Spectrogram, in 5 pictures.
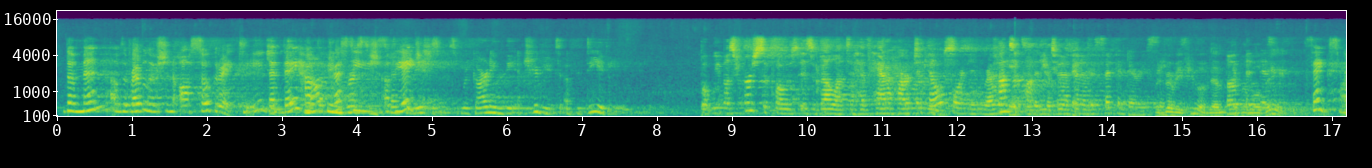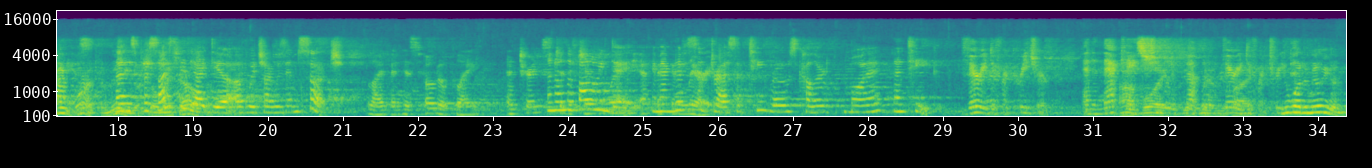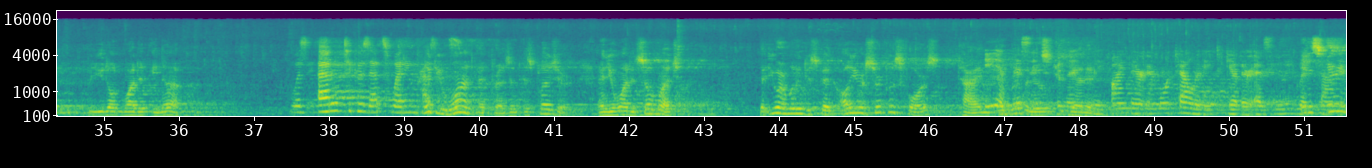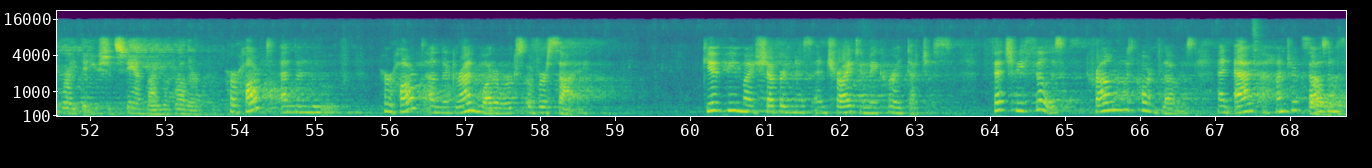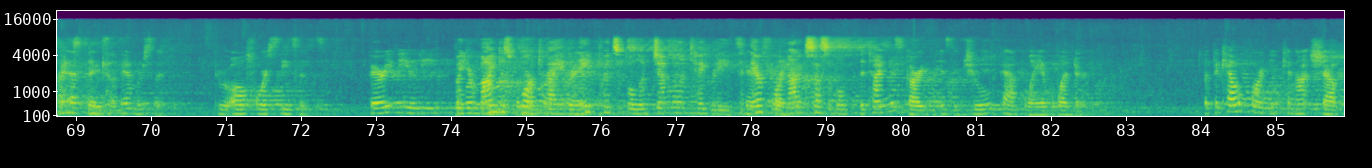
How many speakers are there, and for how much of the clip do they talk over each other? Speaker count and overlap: five, about 27%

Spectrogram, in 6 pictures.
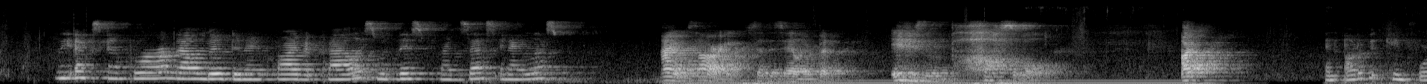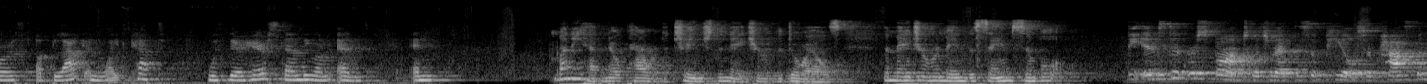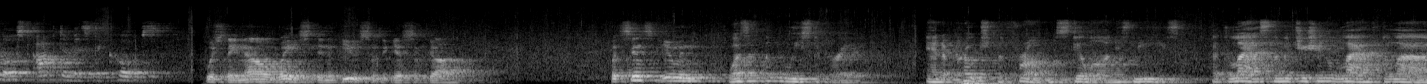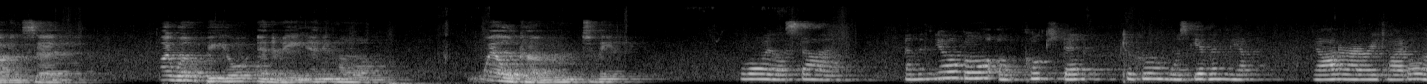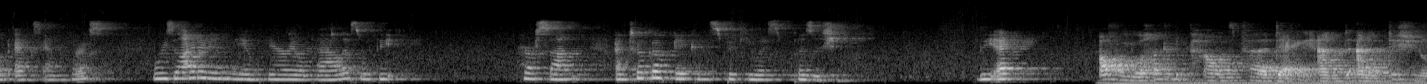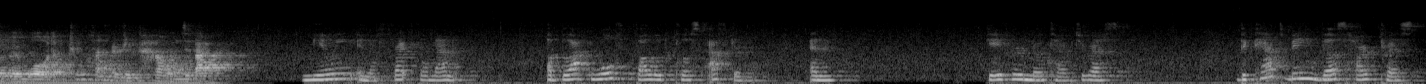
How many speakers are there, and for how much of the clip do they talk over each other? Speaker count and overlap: seven, no overlap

